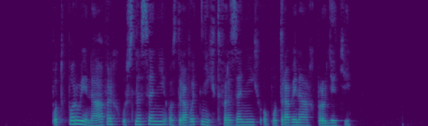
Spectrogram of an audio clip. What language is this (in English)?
Czech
